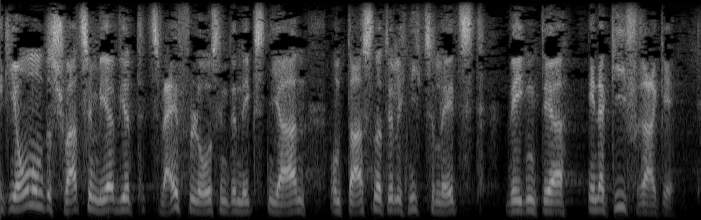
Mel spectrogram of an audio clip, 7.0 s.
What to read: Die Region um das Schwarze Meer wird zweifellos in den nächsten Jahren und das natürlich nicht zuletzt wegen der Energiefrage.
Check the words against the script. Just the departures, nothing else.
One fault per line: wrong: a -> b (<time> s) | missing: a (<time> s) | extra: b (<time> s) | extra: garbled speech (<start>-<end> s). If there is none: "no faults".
no faults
